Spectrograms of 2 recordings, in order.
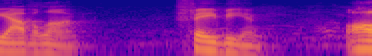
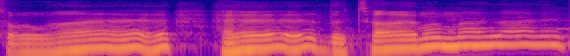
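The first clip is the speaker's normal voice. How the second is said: imitating a big deep voice; much slower than usual. Retelling his friend's phone calls, slow deep crooner imitation. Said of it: "he had that big, deep voice".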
